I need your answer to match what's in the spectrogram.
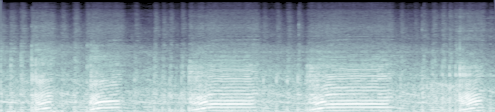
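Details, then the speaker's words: Honda Dio two-stroke scooter with a new pipe and the CVT off, while adjusting the fuel pressure regulator: revs rise and sag in uneven bursts and never clear, the engine loading up and running rich. "Sounds like it's loading up already."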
